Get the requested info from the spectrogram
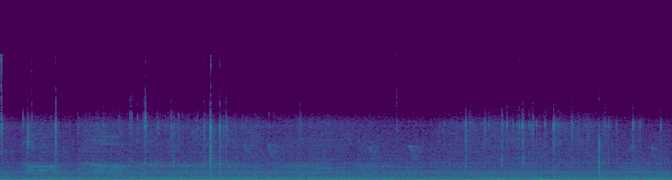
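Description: Faint room tone: a steady low hum with a few soft clicks.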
